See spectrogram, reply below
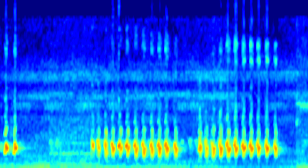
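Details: Sooty-headed bulbul (trucukan) song used to draw other bulbuls into song; two rapid, evenly spaced rattling runs of bright clipped notes, each lasting under a second.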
